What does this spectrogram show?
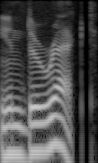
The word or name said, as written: indirect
